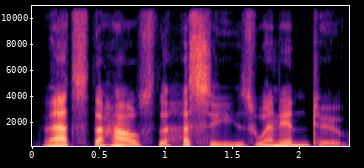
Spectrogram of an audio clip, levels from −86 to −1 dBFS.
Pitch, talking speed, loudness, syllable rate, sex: 105 Hz, 175 wpm, -20 LUFS, 4.5 syllables/s, male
